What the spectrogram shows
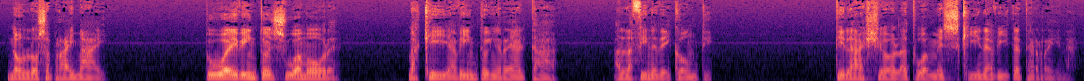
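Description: A man voicing a frenzied, gleeful old Egyptian priest who speaks in a loud, exalted, hysterical way in a dramatic audiobook reading. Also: mid-range voice, unhurried, pauses often, no room sound, studio quality, close to an everyday voice.

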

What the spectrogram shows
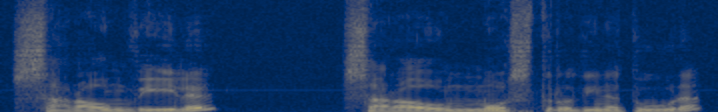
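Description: A man reading aloud, voicing a cheerful gentleman who can't stop making puns. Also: medium pitch, measured pace, no echo, pitched above the performer's own voice, lightly acted. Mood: jovial. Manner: jovial, cheerfully pleased with own puns. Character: jovial punning male gentleman.

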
